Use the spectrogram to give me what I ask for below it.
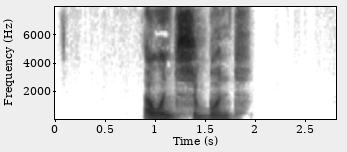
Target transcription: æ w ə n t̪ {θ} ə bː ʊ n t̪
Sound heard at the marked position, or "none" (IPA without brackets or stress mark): s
